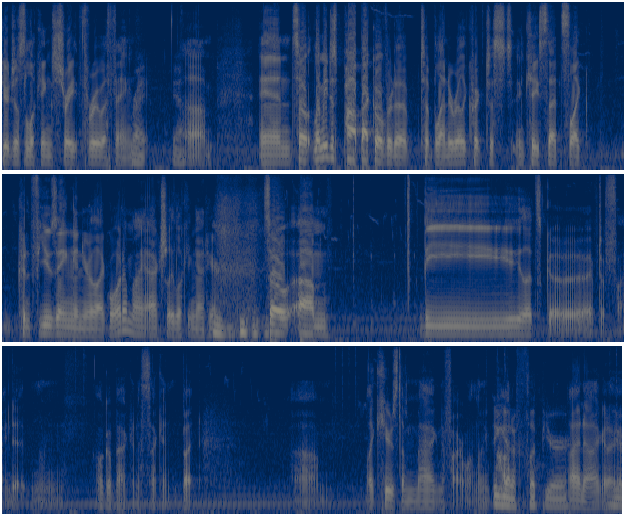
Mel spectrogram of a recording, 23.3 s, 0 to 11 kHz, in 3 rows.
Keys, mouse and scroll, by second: 0.0 shift+a, 1.2-1.9 typing, 5.9 click, 8.1 click, 19.7 click.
